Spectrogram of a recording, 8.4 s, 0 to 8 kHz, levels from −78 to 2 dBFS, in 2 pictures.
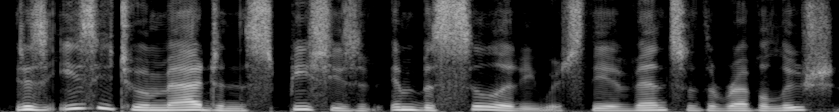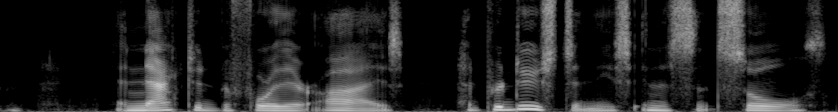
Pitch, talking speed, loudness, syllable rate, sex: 165 Hz, 180 wpm, -21 LUFS, 6.3 syllables/s, female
